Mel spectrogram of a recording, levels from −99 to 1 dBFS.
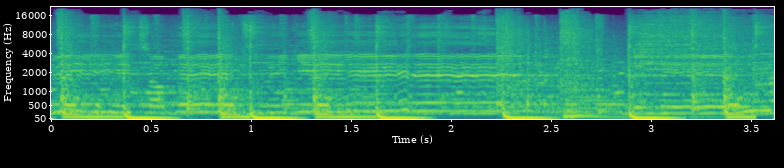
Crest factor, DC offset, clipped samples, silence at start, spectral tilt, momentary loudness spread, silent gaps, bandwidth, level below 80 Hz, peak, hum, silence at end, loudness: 10 dB; under 0.1%; under 0.1%; 0 s; -4 dB/octave; 1 LU; none; over 20 kHz; -16 dBFS; -2 dBFS; none; 0 s; -12 LUFS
